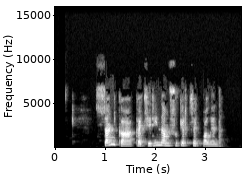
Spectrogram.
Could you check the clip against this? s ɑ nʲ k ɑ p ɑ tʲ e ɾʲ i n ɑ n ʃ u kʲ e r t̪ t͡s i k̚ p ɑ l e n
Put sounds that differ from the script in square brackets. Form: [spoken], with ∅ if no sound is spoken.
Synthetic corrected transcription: s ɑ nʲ k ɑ [k] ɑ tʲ e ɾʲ i n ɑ [m] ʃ u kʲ e r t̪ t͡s [e] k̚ p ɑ l e n

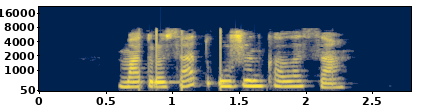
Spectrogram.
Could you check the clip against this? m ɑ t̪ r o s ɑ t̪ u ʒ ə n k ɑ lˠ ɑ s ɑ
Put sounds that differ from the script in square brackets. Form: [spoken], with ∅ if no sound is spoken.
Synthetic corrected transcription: m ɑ t̪ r o s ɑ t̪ u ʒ ə n k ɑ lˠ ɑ s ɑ

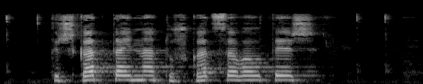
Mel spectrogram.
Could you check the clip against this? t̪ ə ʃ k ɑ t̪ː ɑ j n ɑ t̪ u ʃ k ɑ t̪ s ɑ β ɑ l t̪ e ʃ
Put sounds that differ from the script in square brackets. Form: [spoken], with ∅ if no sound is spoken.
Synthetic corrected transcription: t̪ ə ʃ k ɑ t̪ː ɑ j n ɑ t̪ u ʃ k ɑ t̪ s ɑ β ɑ l t̪ e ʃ

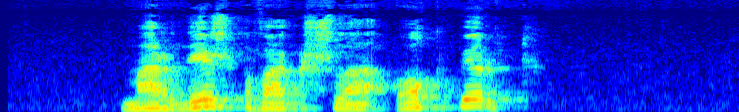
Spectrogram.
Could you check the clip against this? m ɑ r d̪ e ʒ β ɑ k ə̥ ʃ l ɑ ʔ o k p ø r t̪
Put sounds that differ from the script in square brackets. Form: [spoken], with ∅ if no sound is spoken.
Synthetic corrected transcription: m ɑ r d̪ e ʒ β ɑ k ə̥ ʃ l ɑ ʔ o k p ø r t̪

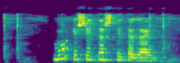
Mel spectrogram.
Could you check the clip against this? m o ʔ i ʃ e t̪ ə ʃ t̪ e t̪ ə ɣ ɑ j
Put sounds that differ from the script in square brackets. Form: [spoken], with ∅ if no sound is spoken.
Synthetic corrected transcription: m o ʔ [e] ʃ e t̪ ə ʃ t̪ e t̪ ə ɣ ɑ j

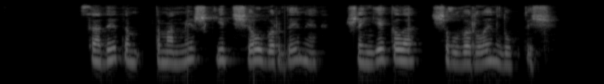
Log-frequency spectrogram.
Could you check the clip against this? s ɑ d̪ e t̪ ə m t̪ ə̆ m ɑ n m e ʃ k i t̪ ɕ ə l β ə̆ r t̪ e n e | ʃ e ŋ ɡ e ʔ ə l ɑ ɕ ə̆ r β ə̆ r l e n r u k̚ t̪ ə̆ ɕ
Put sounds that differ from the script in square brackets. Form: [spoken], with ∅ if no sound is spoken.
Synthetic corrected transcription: s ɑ d̪ e t̪ ə m t̪ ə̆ m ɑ n m e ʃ k i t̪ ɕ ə l β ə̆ r [d̪] e n e | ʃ e ŋ ɡ e [k] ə l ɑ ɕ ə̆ [l] β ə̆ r l e n [l] u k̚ t̪ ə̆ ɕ

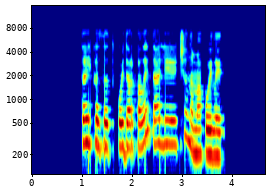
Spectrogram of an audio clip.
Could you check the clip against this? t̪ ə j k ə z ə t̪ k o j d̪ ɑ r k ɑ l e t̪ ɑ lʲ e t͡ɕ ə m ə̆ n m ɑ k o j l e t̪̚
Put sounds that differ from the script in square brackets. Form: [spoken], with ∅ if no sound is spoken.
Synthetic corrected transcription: t̪ ə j k ə z ə t̪ k o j d̪ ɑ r k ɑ l e t̪ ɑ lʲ e t͡ɕ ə [n] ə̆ [∅] m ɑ k o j l e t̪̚

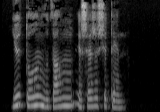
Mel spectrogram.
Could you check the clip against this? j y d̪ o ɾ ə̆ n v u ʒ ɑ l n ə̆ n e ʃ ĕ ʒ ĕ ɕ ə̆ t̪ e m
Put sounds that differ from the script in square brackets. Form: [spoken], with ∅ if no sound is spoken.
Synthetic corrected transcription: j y [t̪] o [l] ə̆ n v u [z] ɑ l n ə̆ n e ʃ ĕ ʒ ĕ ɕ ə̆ t̪ e [n]

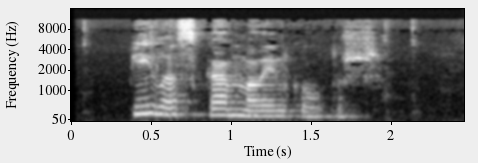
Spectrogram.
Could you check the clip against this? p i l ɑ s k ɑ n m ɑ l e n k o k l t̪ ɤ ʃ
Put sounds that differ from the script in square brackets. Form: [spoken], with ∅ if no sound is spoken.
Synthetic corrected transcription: p i l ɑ s k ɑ n m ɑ l e n k o [∅] l t̪ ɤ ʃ

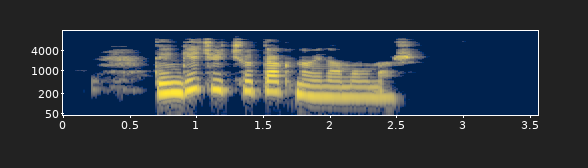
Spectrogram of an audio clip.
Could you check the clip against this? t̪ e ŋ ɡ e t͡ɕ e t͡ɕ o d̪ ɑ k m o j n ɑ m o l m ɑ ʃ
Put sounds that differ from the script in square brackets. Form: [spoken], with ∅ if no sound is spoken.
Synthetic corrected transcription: t̪ e ŋ ɡ e t͡ɕ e t͡ɕ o [t̪] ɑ k [n] o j n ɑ m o l m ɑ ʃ

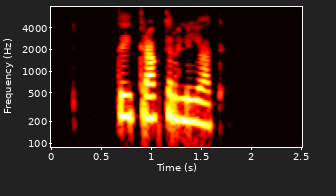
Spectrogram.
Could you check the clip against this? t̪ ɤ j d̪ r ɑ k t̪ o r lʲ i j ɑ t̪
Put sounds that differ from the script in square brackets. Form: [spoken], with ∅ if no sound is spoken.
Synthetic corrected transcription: t̪ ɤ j [t̪] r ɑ k t̪ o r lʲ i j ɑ t̪

